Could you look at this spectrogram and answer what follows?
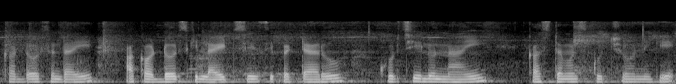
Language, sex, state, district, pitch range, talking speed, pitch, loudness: Telugu, male, Andhra Pradesh, Sri Satya Sai, 120-130 Hz, 105 wpm, 125 Hz, -20 LUFS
